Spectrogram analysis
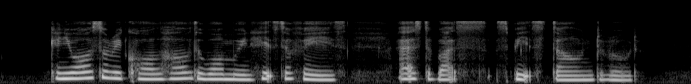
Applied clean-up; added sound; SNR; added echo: none; none; none; none.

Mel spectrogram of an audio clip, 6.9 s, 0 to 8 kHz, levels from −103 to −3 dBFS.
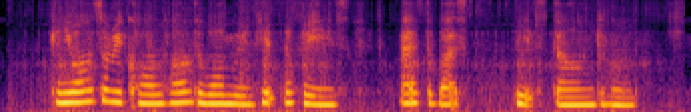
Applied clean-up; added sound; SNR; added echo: neural separator model SepFormer DNS4.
